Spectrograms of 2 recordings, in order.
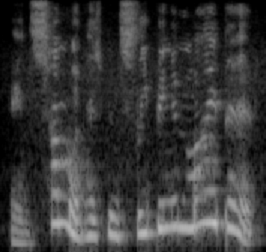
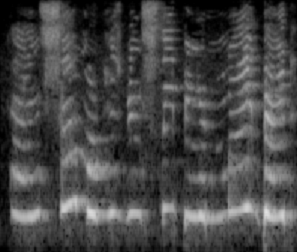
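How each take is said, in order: First: It is said in a medium, middle-pitched voice. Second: It is said in a tiny, high, piping voice.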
